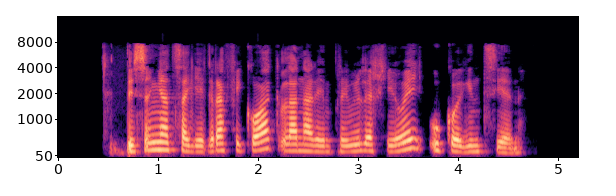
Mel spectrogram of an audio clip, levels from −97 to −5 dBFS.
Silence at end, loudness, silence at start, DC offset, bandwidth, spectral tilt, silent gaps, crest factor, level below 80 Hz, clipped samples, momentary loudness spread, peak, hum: 0.6 s; -17 LUFS; 0.45 s; under 0.1%; 8 kHz; -5 dB/octave; none; 18 dB; -60 dBFS; under 0.1%; 7 LU; 0 dBFS; none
